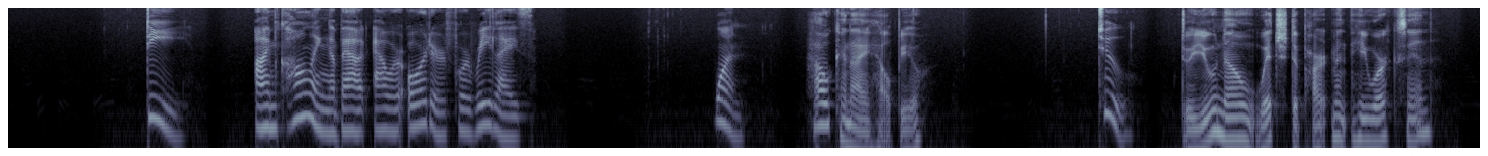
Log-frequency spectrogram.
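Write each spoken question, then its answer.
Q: I'm calling about our order for relays.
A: 1: How can I help you?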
